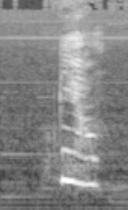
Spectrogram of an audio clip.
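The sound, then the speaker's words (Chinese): A single short meow from a black kitten, high-pitched and tonal, lasting about a third of a second with a slight bend in pitch, standing out clearly against a quiet background. “你叫什么名字？喵”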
